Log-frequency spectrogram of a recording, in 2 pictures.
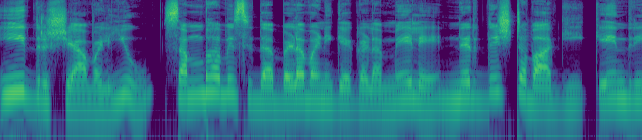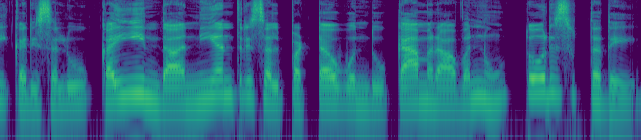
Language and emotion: Kannada, neutral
